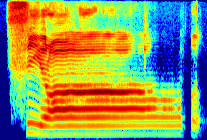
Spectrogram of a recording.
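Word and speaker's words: صراط: হতে পারে সিরাতাল্লাজি সিরাত সদ দিয়ে যখন পড়বেন তখন হবে সিরাত তার মানে সহজ না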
